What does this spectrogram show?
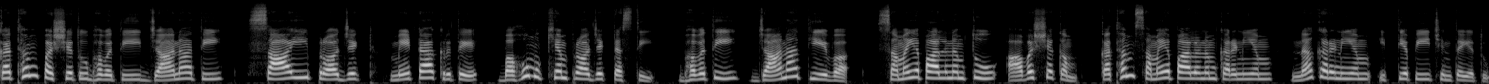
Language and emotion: Sanskrit, neutral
